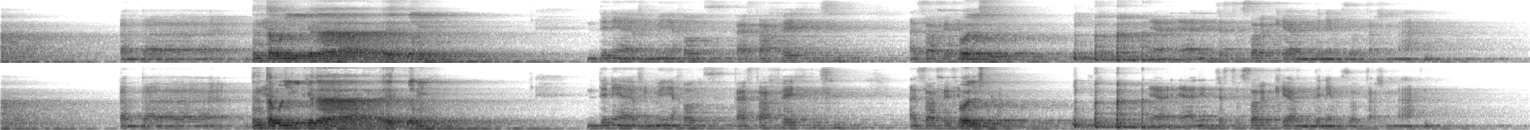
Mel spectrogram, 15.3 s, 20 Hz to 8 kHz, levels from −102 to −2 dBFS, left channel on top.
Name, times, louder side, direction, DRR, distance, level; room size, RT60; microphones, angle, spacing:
voice 1, 1.2-3.5 5.9-8.5 9.1-10.0 11.5-14.3, right 2 dB, 35° right, 6 dB, 0.5 m, -35 dB
voice 2, 2.5-4.4 9.6-9.8 10.7-11.5, right 3 dB, 85° right, 6 dB, 0.6 m, -24 dB
6.9 x 6.8 x 5.3 m, 2.7 s
head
